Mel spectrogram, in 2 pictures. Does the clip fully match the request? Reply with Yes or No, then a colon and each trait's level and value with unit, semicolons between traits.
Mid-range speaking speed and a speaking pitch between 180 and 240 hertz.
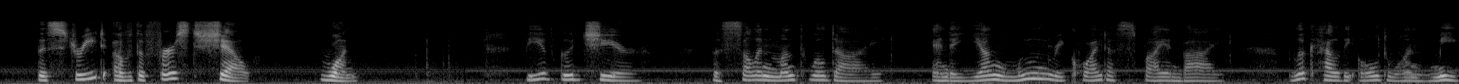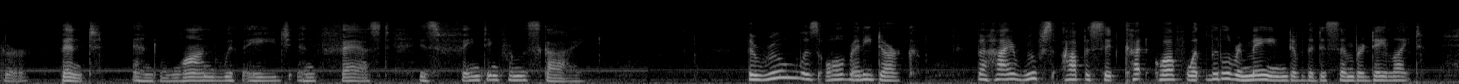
No: slow, 125 wpm; high, 190 Hz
